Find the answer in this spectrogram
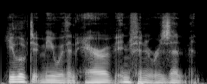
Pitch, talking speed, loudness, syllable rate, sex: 95 Hz, 290 wpm, -16 LUFS, 8.3 syllables/s, male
